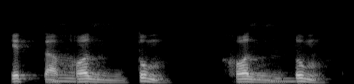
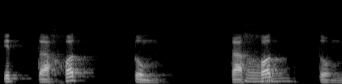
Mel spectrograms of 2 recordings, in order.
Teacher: Tapi kalau Syu'bah dia mengidghamkan secara kamil, jadi zalnya hilang, sudah melebur ke ta. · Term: idgham kamil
